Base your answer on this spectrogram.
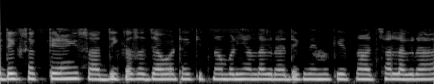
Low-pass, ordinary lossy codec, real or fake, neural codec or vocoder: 5.4 kHz; none; real; none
